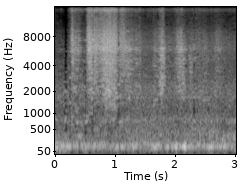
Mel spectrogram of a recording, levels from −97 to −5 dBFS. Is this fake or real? real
